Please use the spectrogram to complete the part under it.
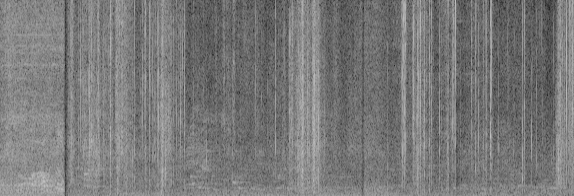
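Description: A plastic chip bag crinkles and rustles in a hand.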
